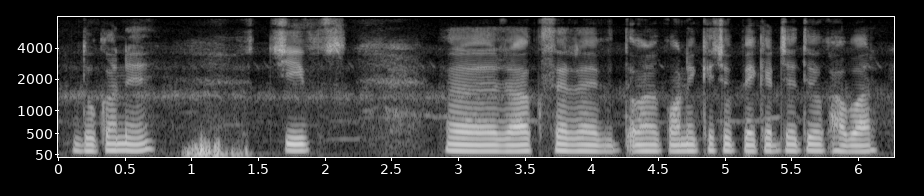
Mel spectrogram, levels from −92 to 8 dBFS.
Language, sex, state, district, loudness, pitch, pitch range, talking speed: Bengali, male, Tripura, West Tripura, -17 LUFS, 135 Hz, 130-145 Hz, 75 wpm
